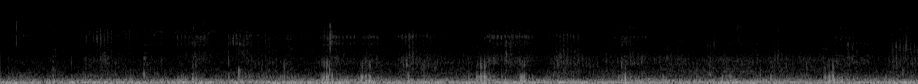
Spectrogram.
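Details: Stray cat, wary of people, purring as it is befriended, filmed on a GoPro: a steady low rumble runs through the whole stretch, with faint soft clicks and rustles above it.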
